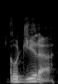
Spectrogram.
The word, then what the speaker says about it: Gojira: IP oh you should you should say it properly Gojira yeah is the [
